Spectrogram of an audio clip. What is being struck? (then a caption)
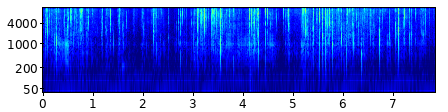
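Pocket tissue pack in thin plastic wrap. A full, small pocket tissue pack in thin plastic wrap is folded and crinkled by both hands with long nails. The result is a steady stream of quiet, bright crinkles and sharp crackles with almost no low end, swelling and easing as the wrap is worked.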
